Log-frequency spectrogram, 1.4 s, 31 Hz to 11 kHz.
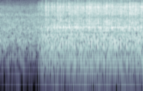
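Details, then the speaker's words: Air Canada Boeing 767-300ER cockpit, pre-flight stall warning test: captain's (left) control column stick shaker gives a rapid, buzzy mechanical rattle that holds steady, warning of an approaching stall; working normally. "That's the captain's uh control column shaking. That would be warning you that uh-oh, we're about to approach a stall."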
